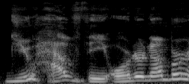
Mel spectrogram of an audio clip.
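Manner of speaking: imitated tech support questioner; over-enunciating. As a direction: ask it syllable by syllable, scripted. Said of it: "but he was over enunciating".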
